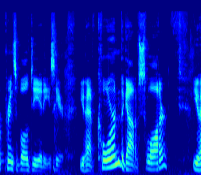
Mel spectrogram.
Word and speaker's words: Khorne: Nope, it's spelled K-H-O-R-N-E. – Oh, but it still sounds like corn, like maize. – It has, yeah, it's. I did not mispronounce it. I pronounced it 100% correctly. It sounds exactly like the food and or band.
